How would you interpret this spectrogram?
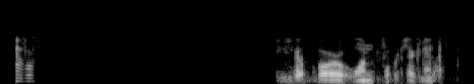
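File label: Raleigh Police Southeast District Dispatch, p25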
